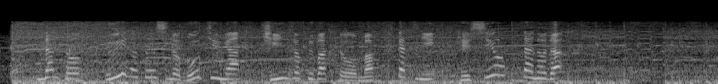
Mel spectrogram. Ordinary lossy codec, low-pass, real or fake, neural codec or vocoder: none; none; real; none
